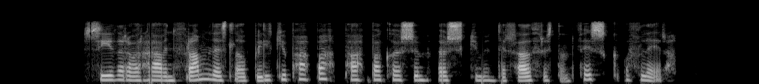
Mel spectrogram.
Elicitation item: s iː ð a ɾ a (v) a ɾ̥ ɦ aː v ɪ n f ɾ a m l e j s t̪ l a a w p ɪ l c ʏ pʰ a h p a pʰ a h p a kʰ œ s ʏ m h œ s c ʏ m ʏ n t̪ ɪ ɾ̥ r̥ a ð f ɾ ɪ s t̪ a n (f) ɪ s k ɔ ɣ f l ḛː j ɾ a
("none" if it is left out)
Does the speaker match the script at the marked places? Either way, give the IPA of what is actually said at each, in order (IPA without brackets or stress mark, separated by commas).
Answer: v, f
